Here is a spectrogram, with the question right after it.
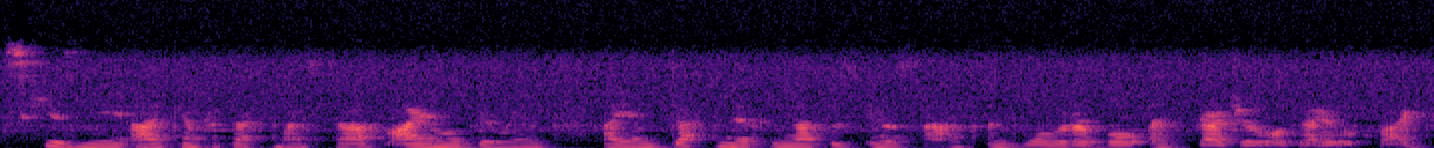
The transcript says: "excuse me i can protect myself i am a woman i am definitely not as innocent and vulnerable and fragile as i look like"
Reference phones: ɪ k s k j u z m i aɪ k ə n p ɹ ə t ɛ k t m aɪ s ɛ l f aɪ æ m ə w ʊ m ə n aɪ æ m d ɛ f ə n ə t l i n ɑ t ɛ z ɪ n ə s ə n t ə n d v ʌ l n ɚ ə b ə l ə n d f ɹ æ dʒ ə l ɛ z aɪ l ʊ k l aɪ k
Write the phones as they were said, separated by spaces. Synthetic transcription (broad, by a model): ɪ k s k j u z m i aɪ k ə n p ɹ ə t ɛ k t m aɪ s ɛ l f aɪ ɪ m ə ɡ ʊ ə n aɪ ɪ m d ɛ f ə n ə t l i n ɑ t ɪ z ɪ n ə s ə n t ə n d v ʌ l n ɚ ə b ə l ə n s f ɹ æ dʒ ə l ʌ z aɪ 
